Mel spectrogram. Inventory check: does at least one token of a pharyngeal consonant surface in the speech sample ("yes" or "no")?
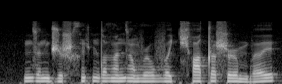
no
